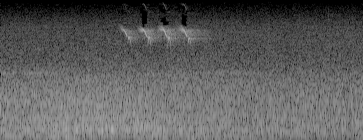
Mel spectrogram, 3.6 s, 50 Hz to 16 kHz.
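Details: Grey wagtail perched on a power line on a bridge over the Koma River at Agano, 1 June 2022, four sharp, high metallic notes in quick succession over a steady rush of flowing water.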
